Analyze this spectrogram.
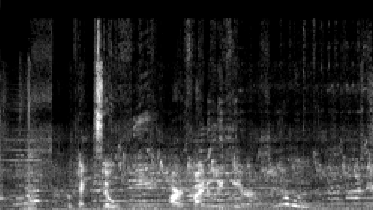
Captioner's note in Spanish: campanas de la iglesia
